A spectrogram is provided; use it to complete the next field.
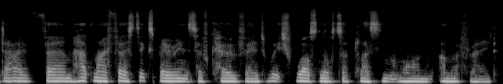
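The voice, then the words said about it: Slightly hoarse voice. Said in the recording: “still a little bit of a sore throat and things ... still a little bit hoarse”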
